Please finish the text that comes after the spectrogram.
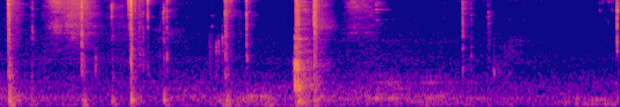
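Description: Quick bursts of keystrokes on a computer keyboard as a comment is typed, irregular clicks close by, alone and fairly quiet.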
